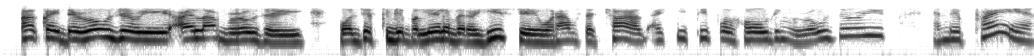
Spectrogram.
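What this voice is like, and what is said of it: Speaks English with an accent. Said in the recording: “I have a accent.”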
